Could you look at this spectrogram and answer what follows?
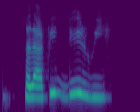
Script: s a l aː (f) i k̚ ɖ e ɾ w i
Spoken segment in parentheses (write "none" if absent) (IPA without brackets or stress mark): f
